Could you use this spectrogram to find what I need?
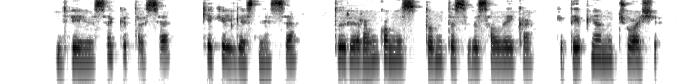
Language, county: Lithuanian, Vilnius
